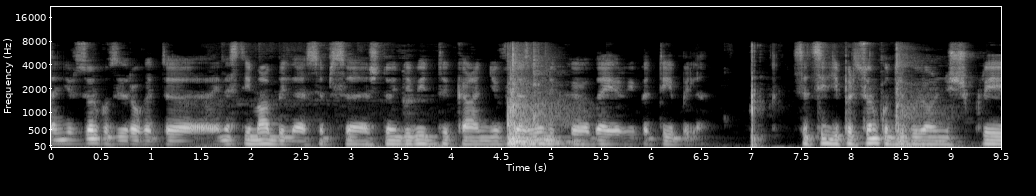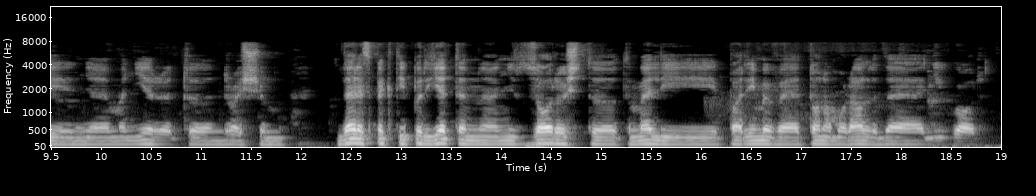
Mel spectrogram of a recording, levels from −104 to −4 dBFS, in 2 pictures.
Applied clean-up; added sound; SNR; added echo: classical method WPE with log-MMSE.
